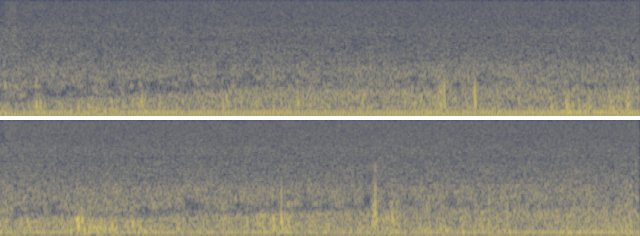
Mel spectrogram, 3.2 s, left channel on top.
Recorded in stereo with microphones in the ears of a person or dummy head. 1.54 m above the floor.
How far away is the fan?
About 1.5 m.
